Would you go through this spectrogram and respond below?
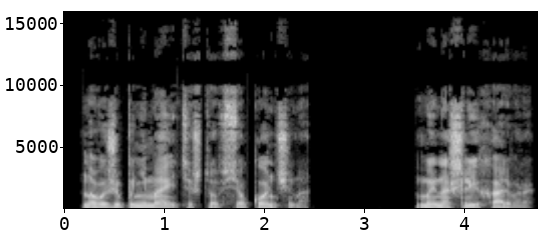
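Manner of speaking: ordinary delivery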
